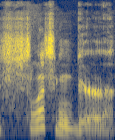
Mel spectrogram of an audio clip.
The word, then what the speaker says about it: Schlesinger: And we have in studio comedian Eliza Schlesinger.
